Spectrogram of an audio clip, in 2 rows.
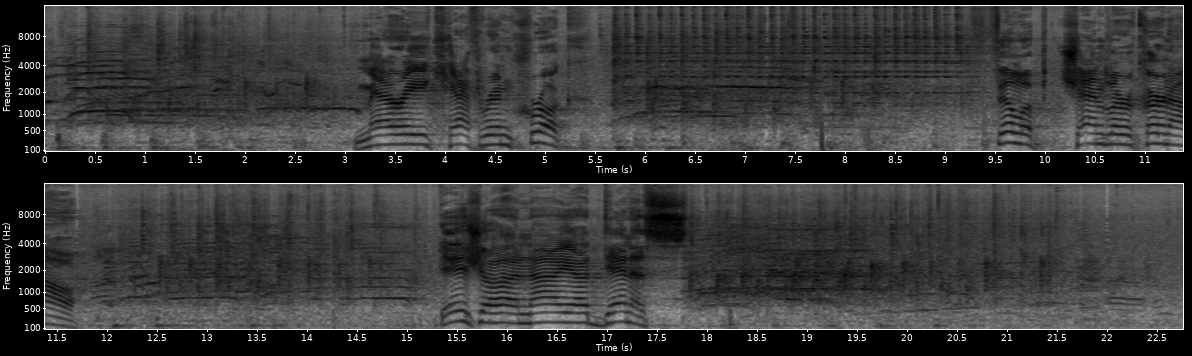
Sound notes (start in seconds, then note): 0.0 audience applauding; 0.1 audience members cheering; 5.5 audience members cheering; 5.5 audience applauding; 11.4 audience applauding; 12.0 audience members cheering; 17.5 audience applauding; 17.7 audience members cheering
